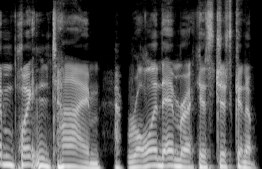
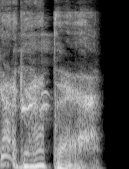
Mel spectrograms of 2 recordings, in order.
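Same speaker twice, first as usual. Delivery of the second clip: put-on voice of an old politician. Imagining Joe Biden flying a plane: Joe Biden impression. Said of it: "That's my best Biden".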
